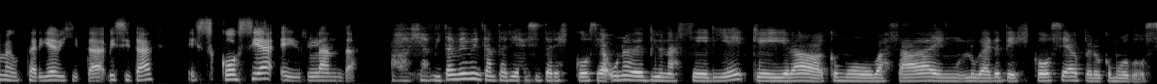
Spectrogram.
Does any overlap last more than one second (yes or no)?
no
